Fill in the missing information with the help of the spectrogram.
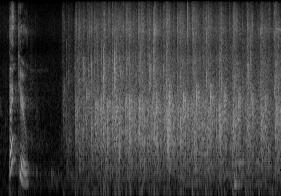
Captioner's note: audience applauds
